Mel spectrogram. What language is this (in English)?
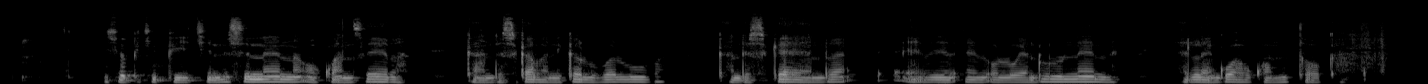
Konzo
